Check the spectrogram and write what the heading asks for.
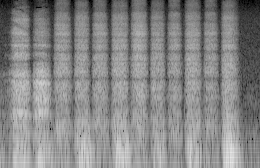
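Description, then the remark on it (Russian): Rapid, shallow panicked breathing into the microphone, about eleven quick airy breaths in a steady hurried rhythm, deliberately performed by a person demonstrating how people breathe when in a state of panic, with no talking. “Потому что когда мы э, в паническом каком-то состоянии, мы обычно как дышим? Очень э, часто и очень неглубоко. Сейчас я подышу вам в микрофон.”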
